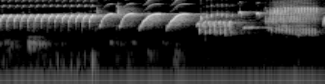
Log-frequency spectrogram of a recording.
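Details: Yellow domestic canary singing a quick chattering trill, then three upward-swooping whistles, a low rattle and a harsh broad buzzy burst.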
